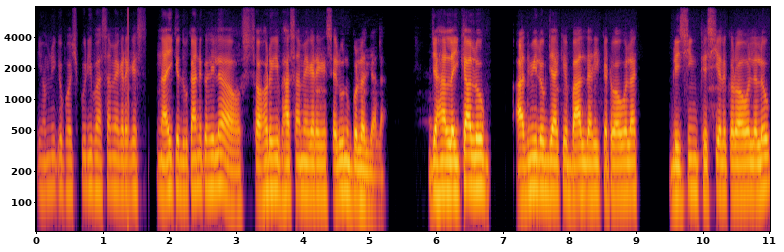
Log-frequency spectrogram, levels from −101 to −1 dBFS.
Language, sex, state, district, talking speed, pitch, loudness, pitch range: Bhojpuri, male, Bihar, Saran, 200 wpm, 125 Hz, -18 LUFS, 120-130 Hz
